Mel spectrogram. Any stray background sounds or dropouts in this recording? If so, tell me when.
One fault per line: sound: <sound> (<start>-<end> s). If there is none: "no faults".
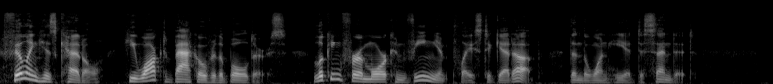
no faults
